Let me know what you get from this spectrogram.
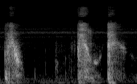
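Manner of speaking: unvoiced-lipped "pew" air rifle shots; short, soft puffs mimicking shots; imitated gunshots. Rider recounting air rifle noises in the jungle, imitated gunshots. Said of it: "it sounded like someone was shooting".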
